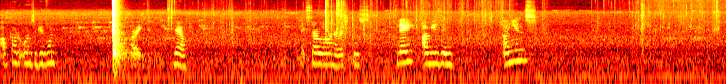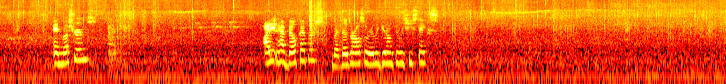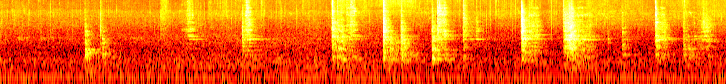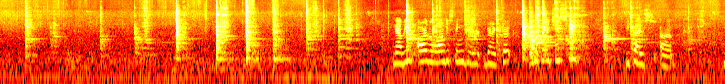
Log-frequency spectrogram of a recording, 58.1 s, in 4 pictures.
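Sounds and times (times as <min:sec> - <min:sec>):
vegetables sizzling on a griddle: 0:00.0 - 0:58.0
spatula scraping a griddle: 0:29.0 - 0:34.6, 0:35.2 - 0:58.0.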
